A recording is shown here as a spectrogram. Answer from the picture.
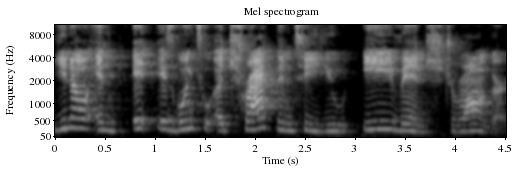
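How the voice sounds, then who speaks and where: Her tone animated, a woman speaks at a fairly high pitch and a fairly slow pace amid audible room echo. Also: ordinary pitch variation. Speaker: manifestation coach and YouTuber. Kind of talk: tutorial.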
